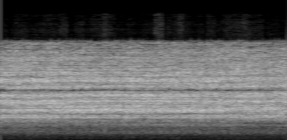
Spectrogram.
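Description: A torch roars steadily as it heats a melting dish for casting silver, a loud, close, unbroken hiss with no pauses or voices.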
